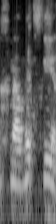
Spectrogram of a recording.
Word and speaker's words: Khmelnytsky: You may have seen his name spelled Chmeil, something like that, Khmelnytsky, something like that. That's just the Polish spelling. The pronunciation is definitely Bogdan Khmelnytsky, and this is the transliterated version from Ukrainian.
